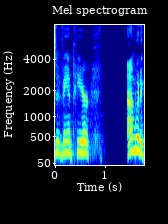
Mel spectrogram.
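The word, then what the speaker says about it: Vampyr: creators of the game the creators of the game call it vampire okay even though it's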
